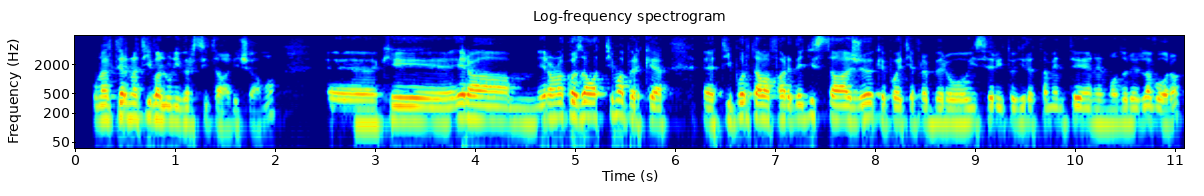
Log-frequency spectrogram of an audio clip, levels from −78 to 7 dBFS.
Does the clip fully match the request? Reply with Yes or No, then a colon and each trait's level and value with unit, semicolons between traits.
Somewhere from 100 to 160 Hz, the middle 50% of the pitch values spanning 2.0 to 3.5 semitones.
Yes: low, 135 Hz; narrow, 2.6 semitones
